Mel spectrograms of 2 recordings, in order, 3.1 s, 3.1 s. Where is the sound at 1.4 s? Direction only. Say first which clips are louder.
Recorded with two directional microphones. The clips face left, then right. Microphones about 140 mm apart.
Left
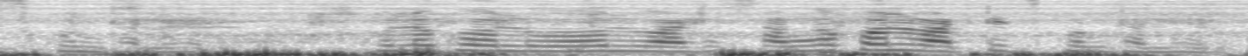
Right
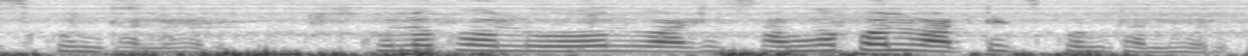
Right 1 dB; 35° right (ahead or behind).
